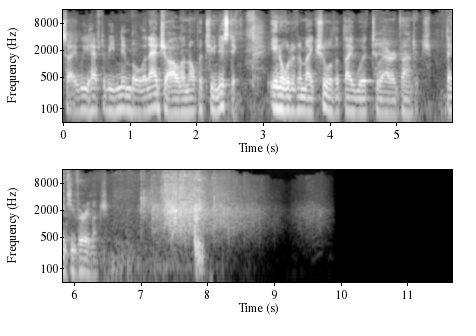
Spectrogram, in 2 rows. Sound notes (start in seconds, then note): 7.0 applause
